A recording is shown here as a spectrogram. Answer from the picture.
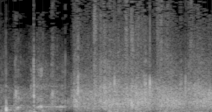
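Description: Members of a legislature applauding, with a laugh at the start; the clapping swells into full applause about a second in.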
